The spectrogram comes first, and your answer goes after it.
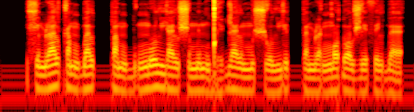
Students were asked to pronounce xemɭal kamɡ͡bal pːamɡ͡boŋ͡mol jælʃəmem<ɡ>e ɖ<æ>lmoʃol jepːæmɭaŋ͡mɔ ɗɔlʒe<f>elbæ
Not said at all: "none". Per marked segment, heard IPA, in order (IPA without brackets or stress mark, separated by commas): ɡ͡ǃ, æ, θ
